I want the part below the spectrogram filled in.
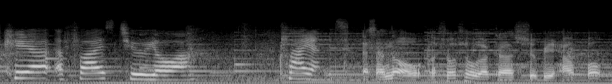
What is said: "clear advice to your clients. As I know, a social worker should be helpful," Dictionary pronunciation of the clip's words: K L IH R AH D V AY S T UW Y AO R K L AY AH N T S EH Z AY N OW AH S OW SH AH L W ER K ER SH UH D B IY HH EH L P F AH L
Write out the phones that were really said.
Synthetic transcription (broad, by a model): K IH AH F AY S T UW Y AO K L AY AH N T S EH S AY N OW AH S OW SH AH L W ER K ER SH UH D B IY HH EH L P F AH L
